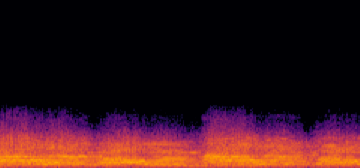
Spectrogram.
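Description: A choir singing, with loud, swelling phrases: one begins right at the start and a second about a second and a half in.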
